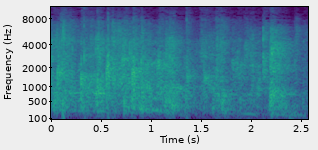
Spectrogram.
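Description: A classroom of high school students claps in applause during a mathematics lesson, a dense, steady patter of many hands close by that carries evenly through the clip.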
